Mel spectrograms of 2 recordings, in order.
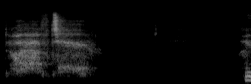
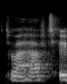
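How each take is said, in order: First: Slow, breathy reluctant whisper; a drawn-out, dreading whisper; whiny whisper. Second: Said in the usual way. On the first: Retold or imitated. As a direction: whisper it like a sulky child dragging her feet. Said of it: "And I go".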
